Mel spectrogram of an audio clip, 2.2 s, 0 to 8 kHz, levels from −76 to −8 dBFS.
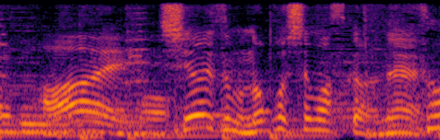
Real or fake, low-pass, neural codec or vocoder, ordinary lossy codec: real; 7.2 kHz; none; none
